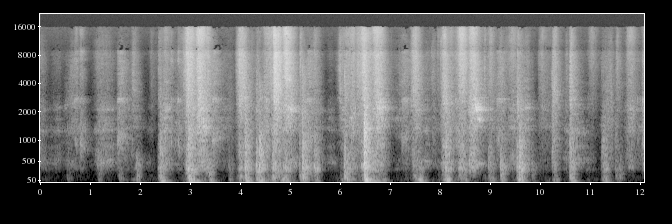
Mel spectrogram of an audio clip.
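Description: Sneakers shuffle and scuff on a hard floor in an echoing room.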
